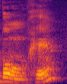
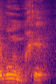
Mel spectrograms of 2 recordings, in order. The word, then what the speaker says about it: Bunge: Según Bunge, bueno, en realidad en Argentina se dice Bunge, sería Bunge, porque es de origen alemán, Bunge. La G pronuncia como si nuestra G, no como una J.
